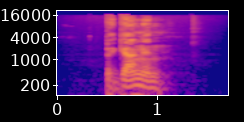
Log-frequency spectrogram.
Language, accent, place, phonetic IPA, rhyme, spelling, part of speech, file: German, Germany, Berlin, [bəˈɡaŋən], -aŋən, begangen, verb, De-begangen.ogg
- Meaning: past participle of begehen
